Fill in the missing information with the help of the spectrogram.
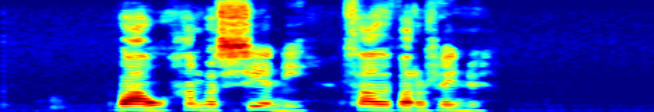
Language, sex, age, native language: Icelandic, female, 20-29, Icelandic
